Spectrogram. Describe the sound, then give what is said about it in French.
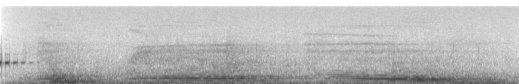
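A giraffe's low, snore-like humming: a steady droning tone with rich harmonics that wavers slightly in pitch, sustained for several seconds with no voices present. “Ce que vous entendez, c'est le cri d'une girafe, car contrairement à ce que l'on pensait, la girafe n'est pas muette.”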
